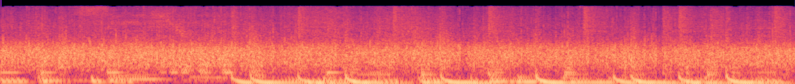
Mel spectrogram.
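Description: A crowd applauds steadily and loudly for several seconds, a dense, continuous wash of clapping with no voices rising above it.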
